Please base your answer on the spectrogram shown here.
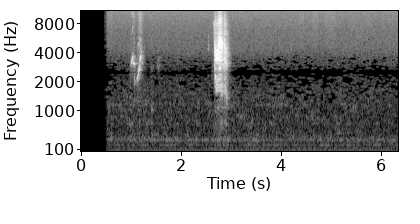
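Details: Four hand-raised baby blackbird nestlings, to be released later, giving brief shrill high begging squeaks: a faint double chirp, then a louder harsh burst, with quiet indoor hum between.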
